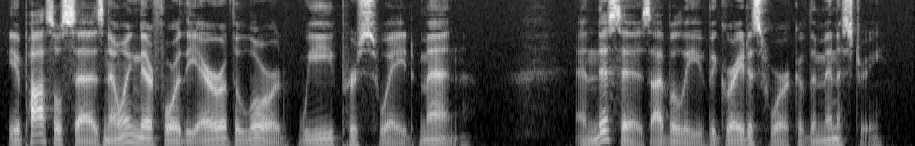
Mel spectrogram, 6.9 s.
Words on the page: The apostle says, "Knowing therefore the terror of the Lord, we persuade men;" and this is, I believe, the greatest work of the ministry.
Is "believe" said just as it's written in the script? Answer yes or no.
yes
